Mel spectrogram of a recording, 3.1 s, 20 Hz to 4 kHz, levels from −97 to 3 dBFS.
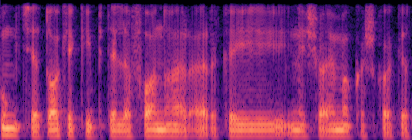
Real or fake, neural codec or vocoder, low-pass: real; none; 3.6 kHz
